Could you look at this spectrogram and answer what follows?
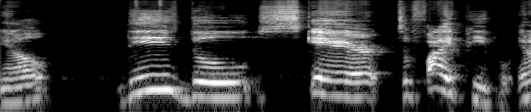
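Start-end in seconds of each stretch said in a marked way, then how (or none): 0.9-3.8 stressed scared, drawn out slow and high. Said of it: "I put the emphasis on scared".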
